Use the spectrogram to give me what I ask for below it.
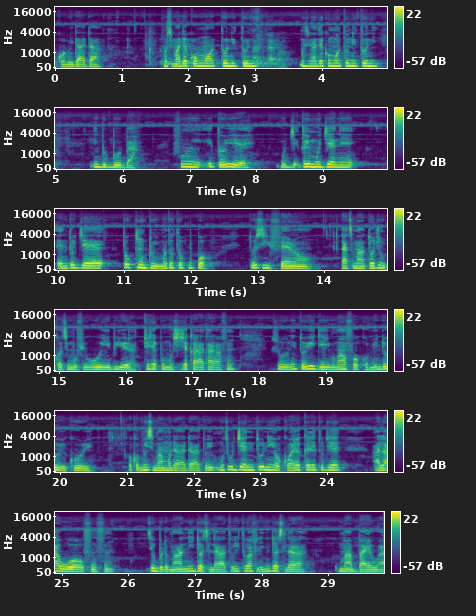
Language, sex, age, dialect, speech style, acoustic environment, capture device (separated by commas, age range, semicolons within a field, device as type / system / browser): Yoruba, male, 18-24, Nigeria - Lagos Yoruba, tired; focused, nature, mobile / Linux / Chrome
